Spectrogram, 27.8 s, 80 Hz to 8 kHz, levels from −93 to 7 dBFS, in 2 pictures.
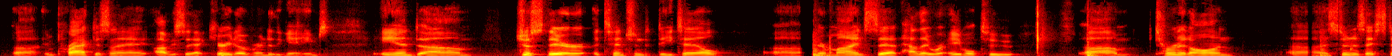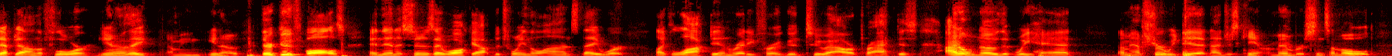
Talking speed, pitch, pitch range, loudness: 200 wpm, 130 Hz, 120-140 Hz, -30 LUFS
